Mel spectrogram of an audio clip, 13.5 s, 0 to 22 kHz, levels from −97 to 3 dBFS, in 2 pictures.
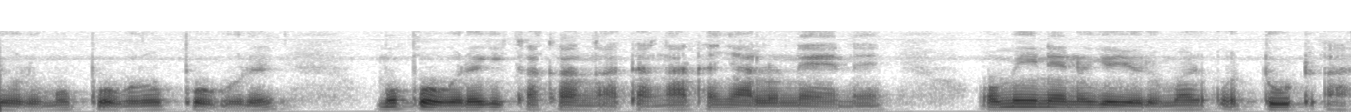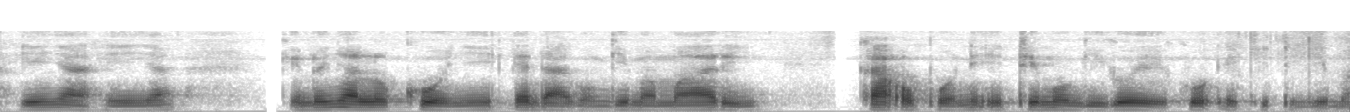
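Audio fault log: Throughout: Dolby Digital compression, likely. The speech sounds dull, with nothing above 7 kHz, and a rough, fluttering noise clings to voiced sounds. This heavy damage fits an encoder starved near 32 kbps, which narrows the band and leaves unfunded frequency lines for the decoder to fill with dither noise.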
